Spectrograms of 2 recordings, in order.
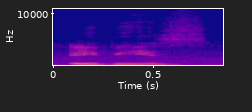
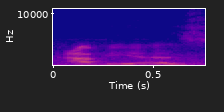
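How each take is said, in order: First: It is said with a non-European pronunciation. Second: It is said with a European pronunciation.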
